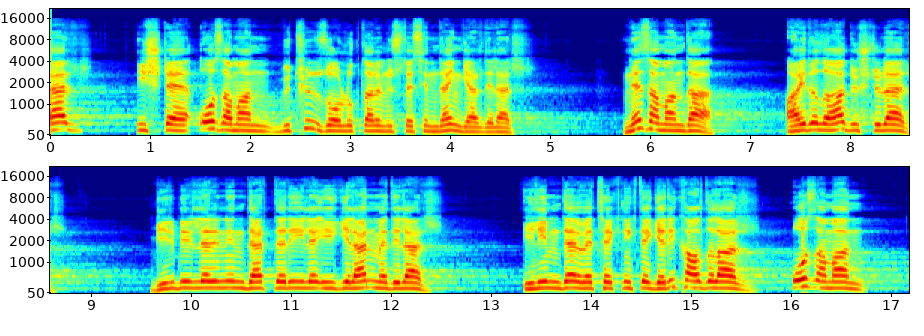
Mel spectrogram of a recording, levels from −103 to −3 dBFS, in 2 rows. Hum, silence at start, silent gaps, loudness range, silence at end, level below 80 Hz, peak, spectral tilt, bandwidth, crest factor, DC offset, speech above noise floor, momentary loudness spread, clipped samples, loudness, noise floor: none; 0 s; none; 4 LU; 0.45 s; -64 dBFS; -2 dBFS; -5 dB/octave; 15 kHz; 16 dB; under 0.1%; 44 dB; 9 LU; under 0.1%; -17 LUFS; -60 dBFS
